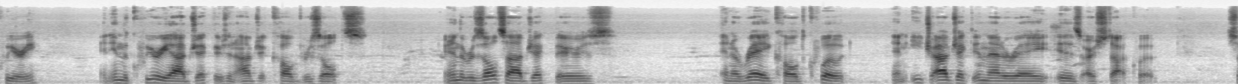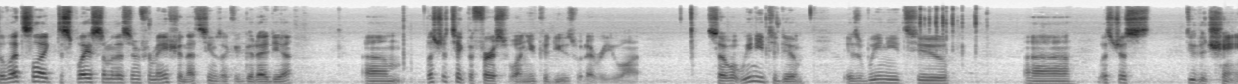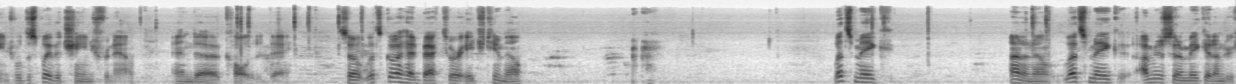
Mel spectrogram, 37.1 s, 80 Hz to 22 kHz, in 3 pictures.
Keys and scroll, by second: 20.0 super+Tab, 27.2 super+Tab, 33.5 super+Tab, 35.2 super+Tab.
